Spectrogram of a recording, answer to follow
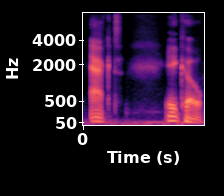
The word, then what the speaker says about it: ACTIQO: It's spelled ACTIQO, pronounced ACT, ACO.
